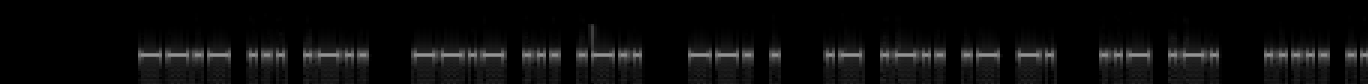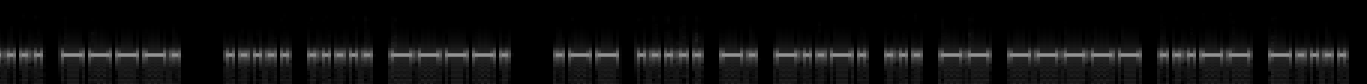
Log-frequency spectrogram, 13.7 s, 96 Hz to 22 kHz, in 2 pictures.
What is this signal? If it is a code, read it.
Morse code, heard as a keyed tone, about 36 wpm, 650 Hz. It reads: QSL QSL GE ALAN UR 559 559 W5N/SM036
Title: SOTA QSO Practice 35wpm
